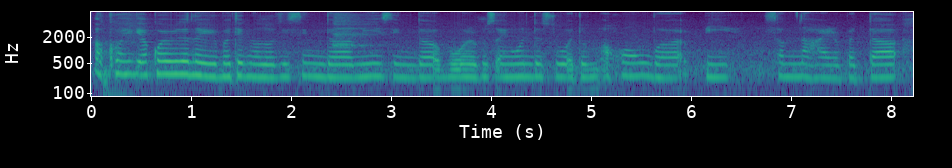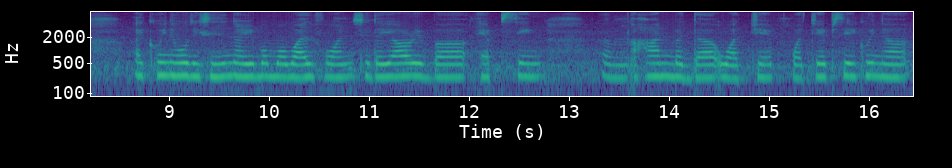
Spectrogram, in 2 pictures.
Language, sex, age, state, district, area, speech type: Manipuri, female, 30-45, Manipur, Tengnoupal, rural, spontaneous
